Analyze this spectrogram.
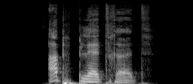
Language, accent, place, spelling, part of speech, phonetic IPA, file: German, Germany, Berlin, abblättret, verb, [ˈapˌblɛtʁət], De-abblättret.ogg
- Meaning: second-person plural dependent subjunctive I of abblättern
